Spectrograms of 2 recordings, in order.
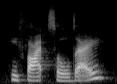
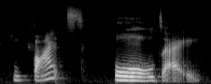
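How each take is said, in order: First: 'Fights' and 'all' are linked together smoothly. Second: 'Fights' and 'all' are separated; 'all' is stressed. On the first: It is just a regular statement. "if you're just giving a regular statement ... you can link it" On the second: It stresses how long the fighting lasts. "you would stress all, which means that you wouldn't link them, you would separate them"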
